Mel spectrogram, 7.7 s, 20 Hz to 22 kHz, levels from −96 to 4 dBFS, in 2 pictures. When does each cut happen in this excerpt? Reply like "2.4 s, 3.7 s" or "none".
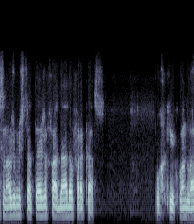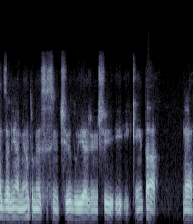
none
